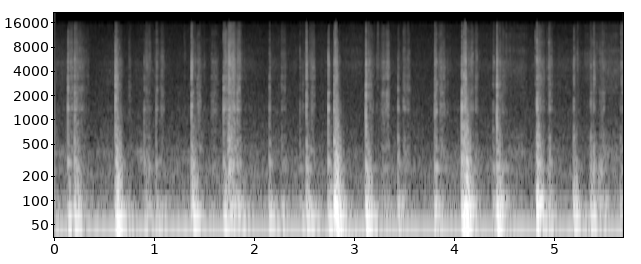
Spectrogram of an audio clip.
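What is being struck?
Large cardboard box.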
